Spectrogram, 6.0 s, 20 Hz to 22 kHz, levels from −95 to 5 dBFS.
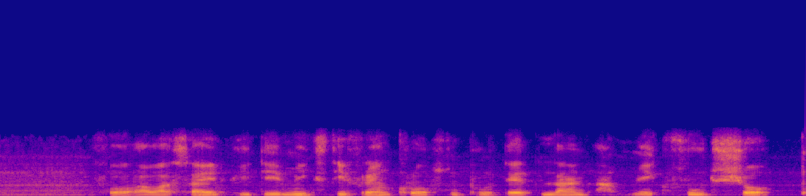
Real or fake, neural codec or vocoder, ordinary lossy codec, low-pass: fake; vocoder, 44.1 kHz, 80 mel bands, Vocos; Opus, 24 kbps; 7.2 kHz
